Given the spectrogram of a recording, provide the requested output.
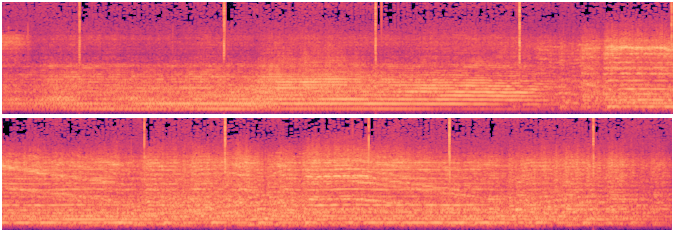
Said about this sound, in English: diving to escape the machine gun bullets from one of our own planes, pushes his stolen Nazi ship down faster and faster. Will he be able to escape, or will he crash into the sea?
